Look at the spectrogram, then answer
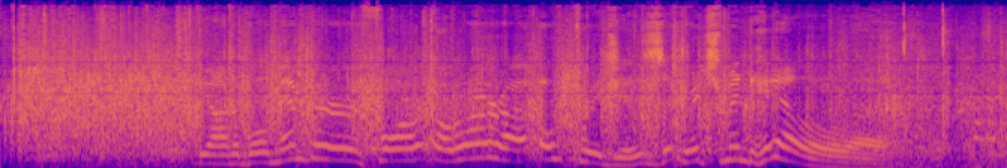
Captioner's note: some Applause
